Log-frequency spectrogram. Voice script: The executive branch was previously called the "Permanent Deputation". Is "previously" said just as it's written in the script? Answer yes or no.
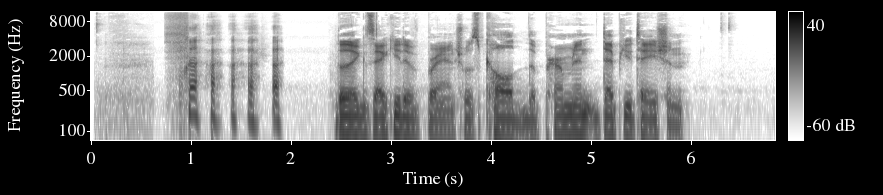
no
